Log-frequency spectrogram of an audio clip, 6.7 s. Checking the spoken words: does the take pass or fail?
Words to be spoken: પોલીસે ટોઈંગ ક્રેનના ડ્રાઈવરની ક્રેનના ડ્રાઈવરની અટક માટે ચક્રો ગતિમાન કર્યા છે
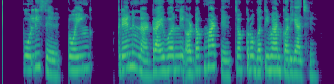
fail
